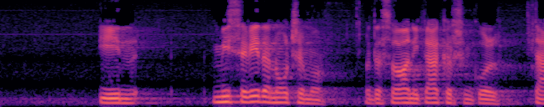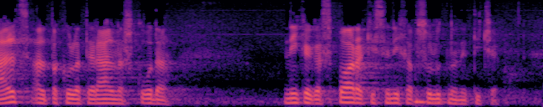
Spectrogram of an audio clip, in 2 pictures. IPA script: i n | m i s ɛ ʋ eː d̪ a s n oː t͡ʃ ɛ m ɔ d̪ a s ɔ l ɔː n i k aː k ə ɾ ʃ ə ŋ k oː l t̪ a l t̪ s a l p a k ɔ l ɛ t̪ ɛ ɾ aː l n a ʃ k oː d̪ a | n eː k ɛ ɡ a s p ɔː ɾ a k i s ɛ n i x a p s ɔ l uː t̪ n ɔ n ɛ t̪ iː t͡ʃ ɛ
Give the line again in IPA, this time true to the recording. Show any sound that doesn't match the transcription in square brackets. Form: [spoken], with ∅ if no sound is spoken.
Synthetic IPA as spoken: i n | m i s ɛ ʋ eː d̪ a [∅] n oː t͡ʃ ɛ m ɔ d̪ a s ɔ [∅] ɔː n i k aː k ə ɾ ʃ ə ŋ k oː l t̪ a l t̪ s a l p a k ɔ l [a] t̪ ɛ ɾ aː l n a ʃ k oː d̪ a | n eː k ɛ ɡ a s p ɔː ɾ a k i s ɛ n i x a p s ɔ l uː t̪ n ɔ n ɛ t̪ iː t͡ʃ ɛ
